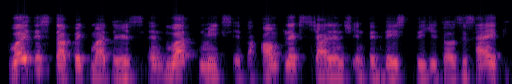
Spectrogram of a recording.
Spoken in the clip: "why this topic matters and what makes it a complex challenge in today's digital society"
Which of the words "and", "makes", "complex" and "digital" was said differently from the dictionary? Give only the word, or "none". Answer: none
